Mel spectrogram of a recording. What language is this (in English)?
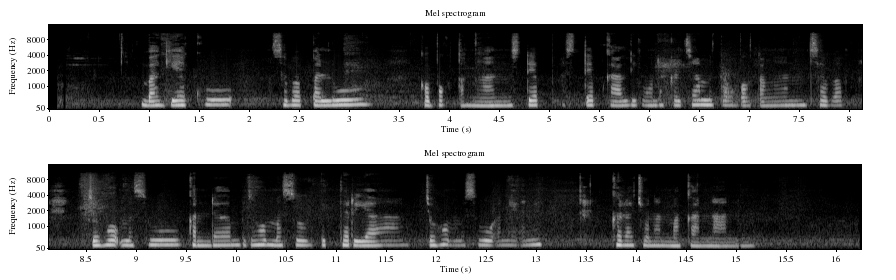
Bukar-Sadung Bidayuh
